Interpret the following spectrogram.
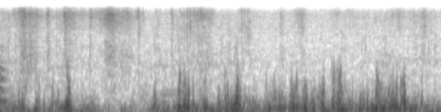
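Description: Footsteps crunching in wet snow and slush, a quick, uneven run of crunches.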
